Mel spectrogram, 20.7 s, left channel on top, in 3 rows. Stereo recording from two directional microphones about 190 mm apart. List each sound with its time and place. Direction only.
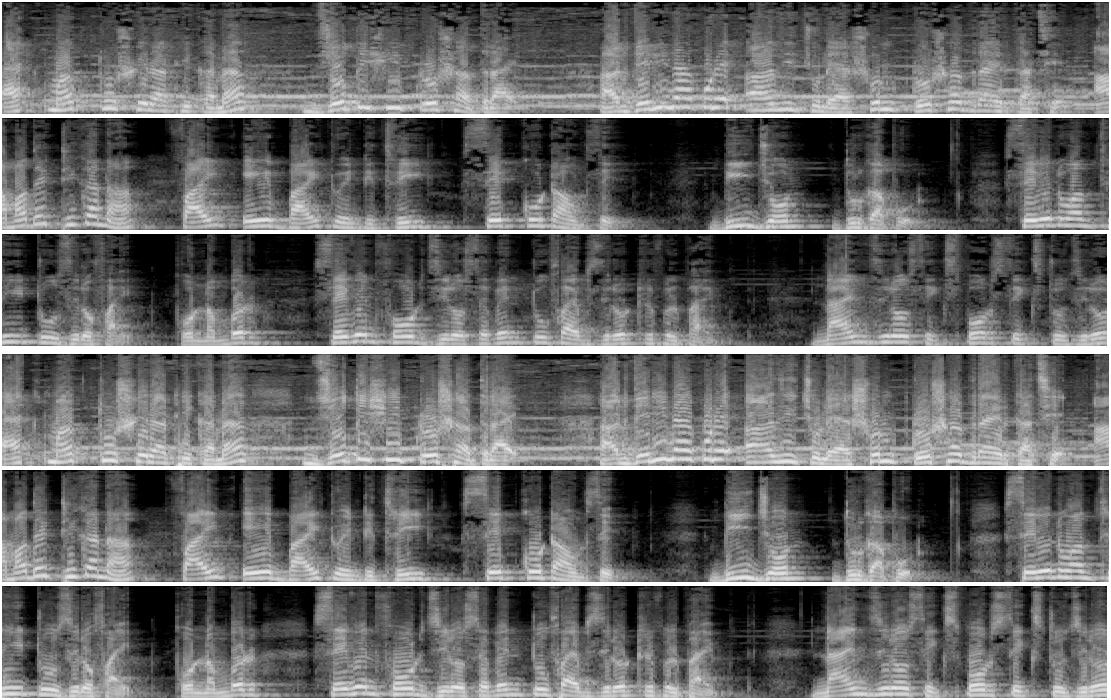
0.0 s speech: 25° right (ahead or behind)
